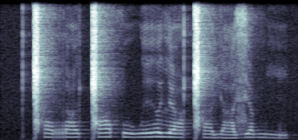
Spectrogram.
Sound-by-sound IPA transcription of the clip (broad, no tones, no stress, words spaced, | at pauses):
ǁʰarɑə̯ǁɑ θuweə̯ lʲɑ ǁʰaja zʲɑmi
